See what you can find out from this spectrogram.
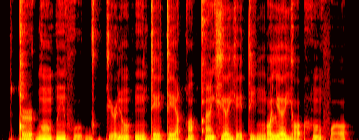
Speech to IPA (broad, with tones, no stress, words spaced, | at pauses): ǃə˞˨˦ɡõ˦pĩ˦fu˨ɡ | kʲə˞˨ɾʲõ˦ʔĩ˦te˦ te˦˨qõ˦qʼĩ˦ xʲɜ˦je˨ti˦ ŋɔ˦lʲɜ˦jɔ˨˦ʔhõ˨ fɔ˨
